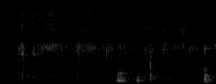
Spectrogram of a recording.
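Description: Near silence: faint room hiss with a few soft clicks.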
